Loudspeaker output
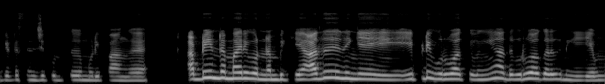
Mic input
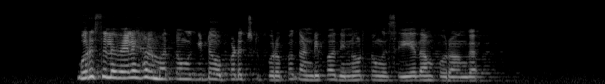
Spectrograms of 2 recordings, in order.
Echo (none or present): none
